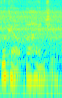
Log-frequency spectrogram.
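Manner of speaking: faint, very soft half-whisper, barely there. Retelling how a character warns of danger, imitating a half-whisper. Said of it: "she basically whispers".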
